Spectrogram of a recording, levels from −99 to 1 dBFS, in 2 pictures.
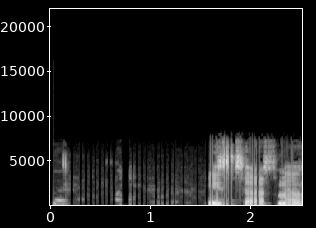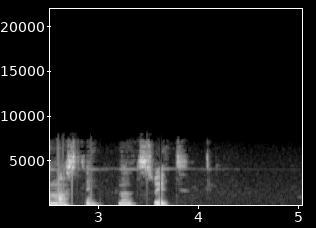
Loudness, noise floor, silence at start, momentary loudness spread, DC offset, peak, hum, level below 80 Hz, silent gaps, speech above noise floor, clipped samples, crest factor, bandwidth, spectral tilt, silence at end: -19 LUFS; -71 dBFS; 0.05 s; 17 LU; under 0.1%; -2 dBFS; none; -44 dBFS; none; 51 dB; under 0.1%; 20 dB; 7.8 kHz; -5 dB/octave; 1.15 s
